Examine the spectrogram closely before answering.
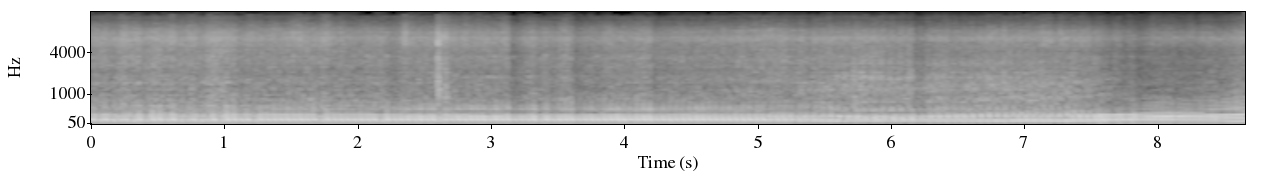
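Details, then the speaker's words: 1981 Honda CB750 K1 four on test ride, partly on choke: pulls unevenly with faltering beat and sagging revs, bogging and stuttering; owner suspects vacuum leaks and carbs out of sync. "all right just things barely unrideable half that time I was riding with the choke on and it's bog and it's stuttering it's just not running right"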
